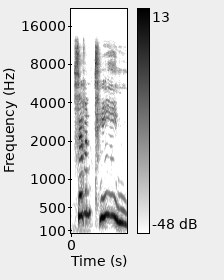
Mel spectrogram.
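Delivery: high, slow delighted cry; a landlady's rapt, drawn-out cry; cried out. A narrator's reading. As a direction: exclaim it with sudden delight. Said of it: "she cried".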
